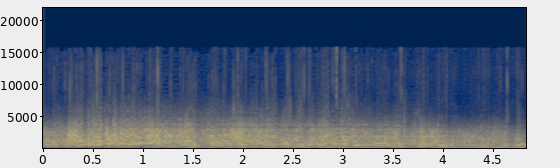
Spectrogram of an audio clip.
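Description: Engine noise from a single-engine F-16 fighter jet flying a display manoeuvre: a loud, steady rushing roar.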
